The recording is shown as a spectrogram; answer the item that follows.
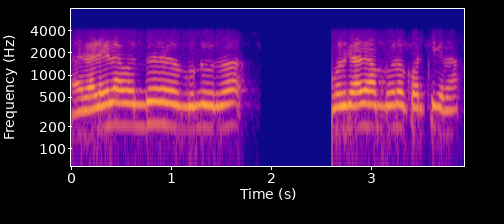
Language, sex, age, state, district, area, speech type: Tamil, male, 60+, Tamil Nadu, Kallakurichi, urban, conversation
